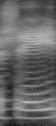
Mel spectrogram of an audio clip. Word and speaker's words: Shea'd: support yeah um for shade you can find us first on the app store um so it's spelled s s-h-e-a like shea butter and then apostrophe d um so you can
